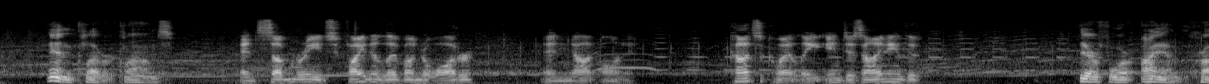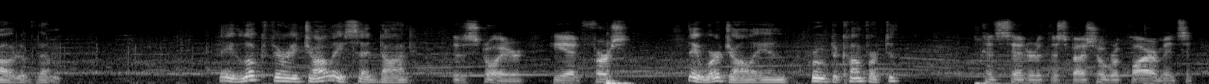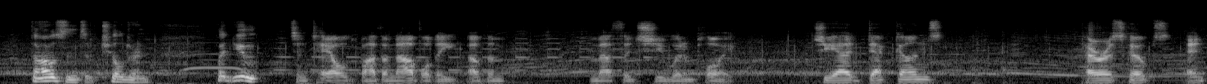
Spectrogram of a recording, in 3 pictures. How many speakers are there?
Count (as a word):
two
